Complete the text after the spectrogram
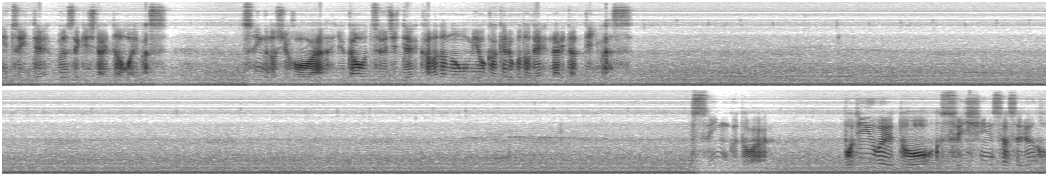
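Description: A woman speaks calmly through a microphone, heard through a television loudspeaker.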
